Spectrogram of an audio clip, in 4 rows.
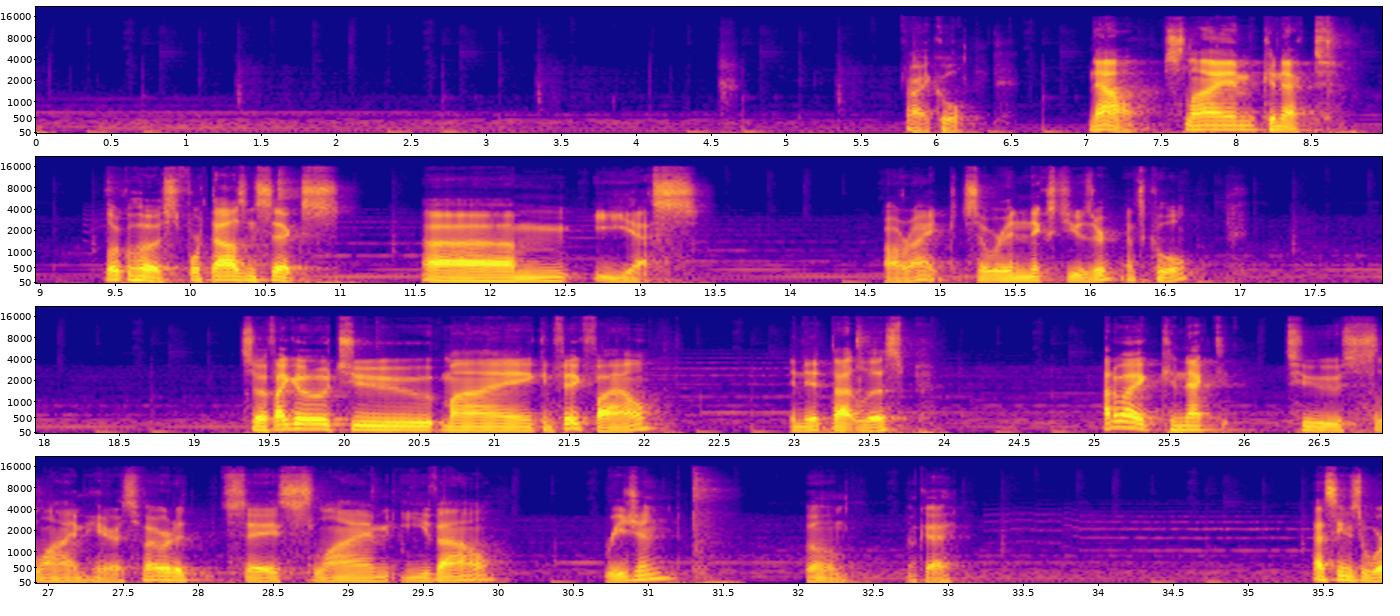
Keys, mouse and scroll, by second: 5.0 Return, 6.7 Escape, 7.4 alt+x, 7.6-9.2 typing, 9.8 Return, 10.6 BackSpace, 10.8 6, 17.5 y, 18.4 click, 21.0 click, 21.3 ctrl+alt+k, 22.2 ctrl+g, 22.6 ctrl+alt+j, 23.1-24.0 typing, 24.3 Escape, 24.5 Escape, 27.5-30.5 typing, 31.2 Down.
